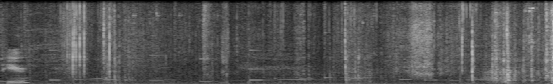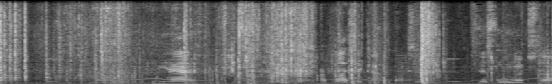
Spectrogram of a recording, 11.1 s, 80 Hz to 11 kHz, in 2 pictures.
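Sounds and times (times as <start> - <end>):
simple background music: 0.0 - 11.0
plastic trays rattling: 4.8 - 10.0.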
